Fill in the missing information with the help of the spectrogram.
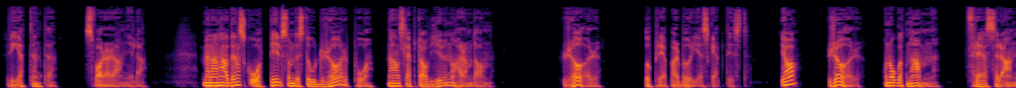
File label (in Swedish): Ljudbok; Juno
